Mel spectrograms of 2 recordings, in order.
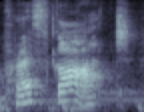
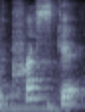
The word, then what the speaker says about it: Prescott: for someone to chew me out that I was pronouncing their town Prescott in my videos rather than prescuit how that person wanted me to decide or how to pronounce it and you know the phone rings at 1:30.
